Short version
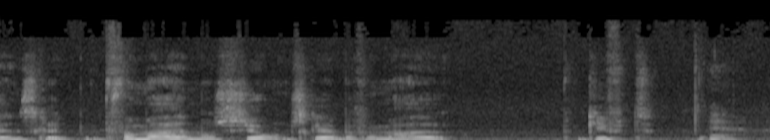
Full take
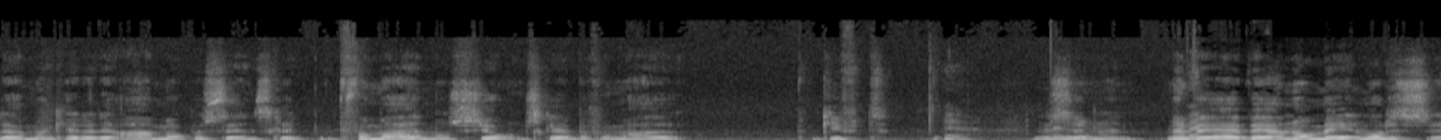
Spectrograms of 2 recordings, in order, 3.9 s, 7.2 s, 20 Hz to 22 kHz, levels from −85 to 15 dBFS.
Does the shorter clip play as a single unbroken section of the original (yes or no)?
yes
